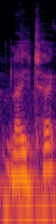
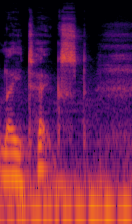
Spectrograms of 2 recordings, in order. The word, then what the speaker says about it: LaTeX: your thesis so um it's not pronounced it's pronounced latex latch not latex and actually it started off as Tech and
